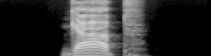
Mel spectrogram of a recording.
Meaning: first/third-person singular preterite of geben
- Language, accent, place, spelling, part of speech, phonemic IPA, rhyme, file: German, Germany, Berlin, gab, verb, /ɡaːp/, -aːp, De-gab.ogg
